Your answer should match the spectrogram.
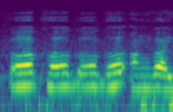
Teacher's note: क वर्ग, जो कि कंठ से बोला जाता है। कंठ यानी गले से बोला जाता है।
